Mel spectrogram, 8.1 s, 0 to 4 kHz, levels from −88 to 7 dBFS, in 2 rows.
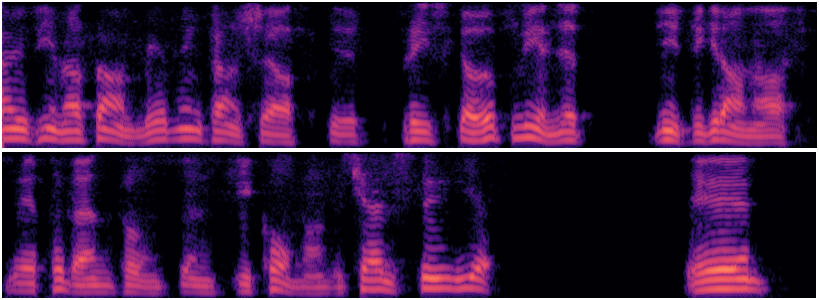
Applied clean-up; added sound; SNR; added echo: neural mask model Resemble Enhance denoiser.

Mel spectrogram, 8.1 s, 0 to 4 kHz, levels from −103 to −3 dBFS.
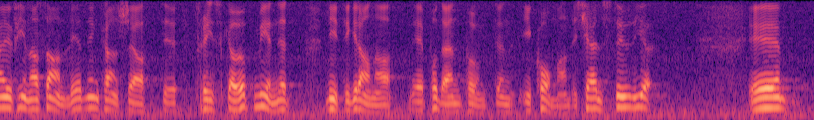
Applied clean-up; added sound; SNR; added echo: none; none; none; none.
